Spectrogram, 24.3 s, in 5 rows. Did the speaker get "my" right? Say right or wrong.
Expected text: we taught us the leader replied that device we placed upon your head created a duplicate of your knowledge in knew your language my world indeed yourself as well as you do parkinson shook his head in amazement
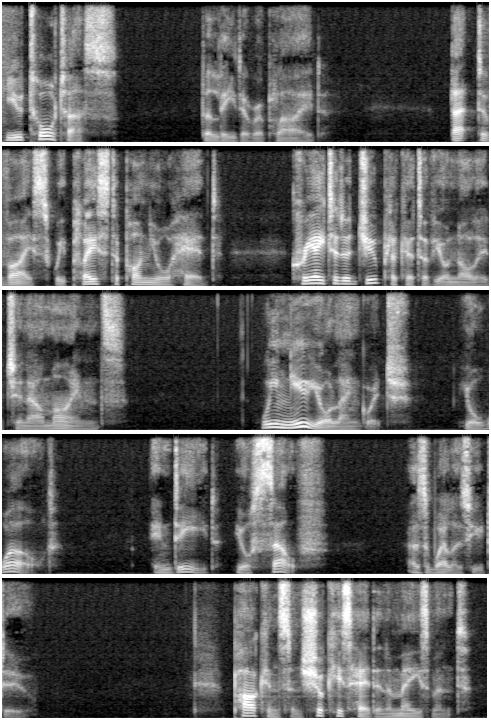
wrong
